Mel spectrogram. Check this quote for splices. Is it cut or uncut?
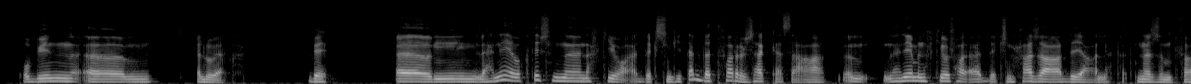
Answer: uncut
